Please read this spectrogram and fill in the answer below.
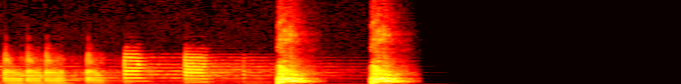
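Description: Plucked-guitar music fades out over the first second and a half, followed by two loud, short barks from a small dog about half a second apart.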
